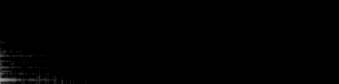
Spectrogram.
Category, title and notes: Music > Solo percussion
Snare Processed - Oneshot 89 - 14 by 6.5 inch Brass Ludwig
snaredrum, realdrums, oneshot, fx, kit, hit, roll, rimshots, hits, perc, ludwig, percussion, snareroll, realdrum, processed, snare, drums, snares, brass, rim, drumkit, reverb, beat, flam, rimshot, acoustic, crack, sfx, drum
